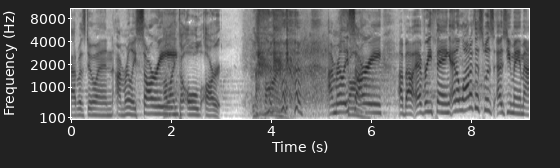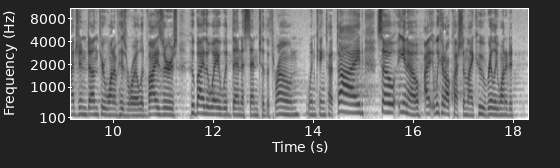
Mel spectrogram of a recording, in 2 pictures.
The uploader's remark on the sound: Live from Columbus, Ohio, home of the first Wendy's, and also COSI, the Center of Science and Industry!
